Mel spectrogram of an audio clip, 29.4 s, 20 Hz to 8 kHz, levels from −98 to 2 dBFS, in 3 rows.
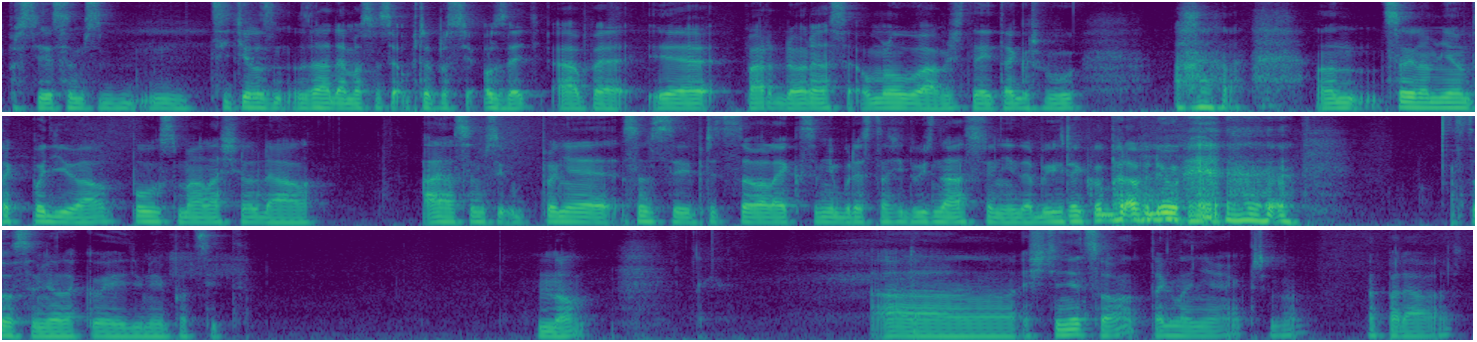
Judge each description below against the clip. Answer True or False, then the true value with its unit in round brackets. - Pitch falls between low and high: False (95 Hz)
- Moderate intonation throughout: False (1.7 semitones)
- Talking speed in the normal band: True (140 wpm)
